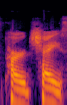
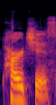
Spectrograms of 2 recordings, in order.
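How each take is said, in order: First: The second syllable is full, like 'chase'. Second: The second syllable is reduced, like 'chis'. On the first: The speaker calls it right. "it's purchase" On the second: The speaker calls it wrong. "Not purchase"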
